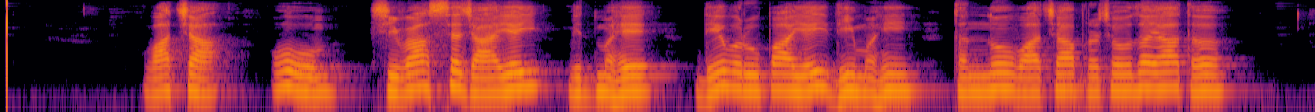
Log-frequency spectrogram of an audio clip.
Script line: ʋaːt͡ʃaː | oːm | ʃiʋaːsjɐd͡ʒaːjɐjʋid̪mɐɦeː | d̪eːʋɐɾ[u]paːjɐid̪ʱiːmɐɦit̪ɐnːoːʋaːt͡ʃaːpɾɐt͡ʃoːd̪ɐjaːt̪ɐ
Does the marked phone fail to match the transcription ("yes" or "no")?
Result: yes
